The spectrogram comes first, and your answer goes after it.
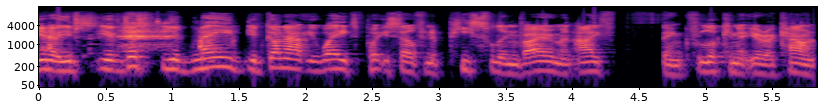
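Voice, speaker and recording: Talking at a very fast pace with a northern English accent, a man uses a fairly high pitch, a bright, sharp tone and ordinary pitch variation. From northern England, Cheshire. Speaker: podcast host. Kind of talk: interview conversation.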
